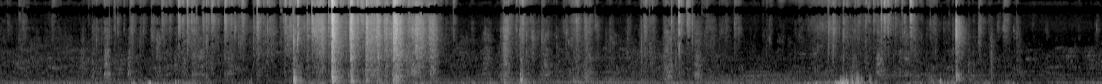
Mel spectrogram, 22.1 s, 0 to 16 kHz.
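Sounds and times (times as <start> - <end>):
rubber balls knocking on pavers: 5.0 - 8.3.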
